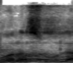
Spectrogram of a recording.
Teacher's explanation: ورسولہ ملائیں گے تو ورسولہ الٹا پیش مد صلہ ہے، یہ دو حرکات لمبا کرنا پڑے گا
